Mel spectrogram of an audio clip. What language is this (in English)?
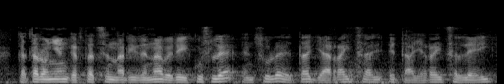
Basque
